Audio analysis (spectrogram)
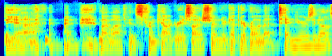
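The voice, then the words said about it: Tennessee American accent. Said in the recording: “I'm originally from the States as well, Adam, not Florida, but Tennessee. ... That's where that accent's coming from.”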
